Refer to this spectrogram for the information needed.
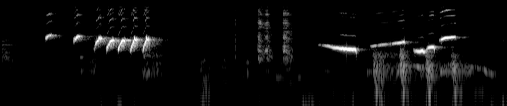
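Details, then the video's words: Young white-rumped shama singing for use as a tutor recording for other birds: a high note and a rapid buzzy trill, then a few short clicks, followed by slurred whistles rising and falling. "Murai batu muda cocok untuk masteran burung murai belajar bunyi"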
